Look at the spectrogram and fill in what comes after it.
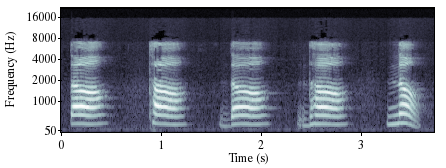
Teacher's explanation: अगला है दंत्य। दंते होता है जब दांत से हमारी जीभ टकराती है।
